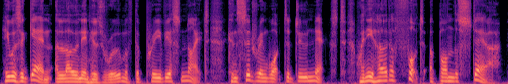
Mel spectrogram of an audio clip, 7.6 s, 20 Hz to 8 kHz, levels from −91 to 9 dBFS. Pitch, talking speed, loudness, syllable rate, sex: 125 Hz, 190 wpm, -17 LUFS, 4.6 syllables/s, male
